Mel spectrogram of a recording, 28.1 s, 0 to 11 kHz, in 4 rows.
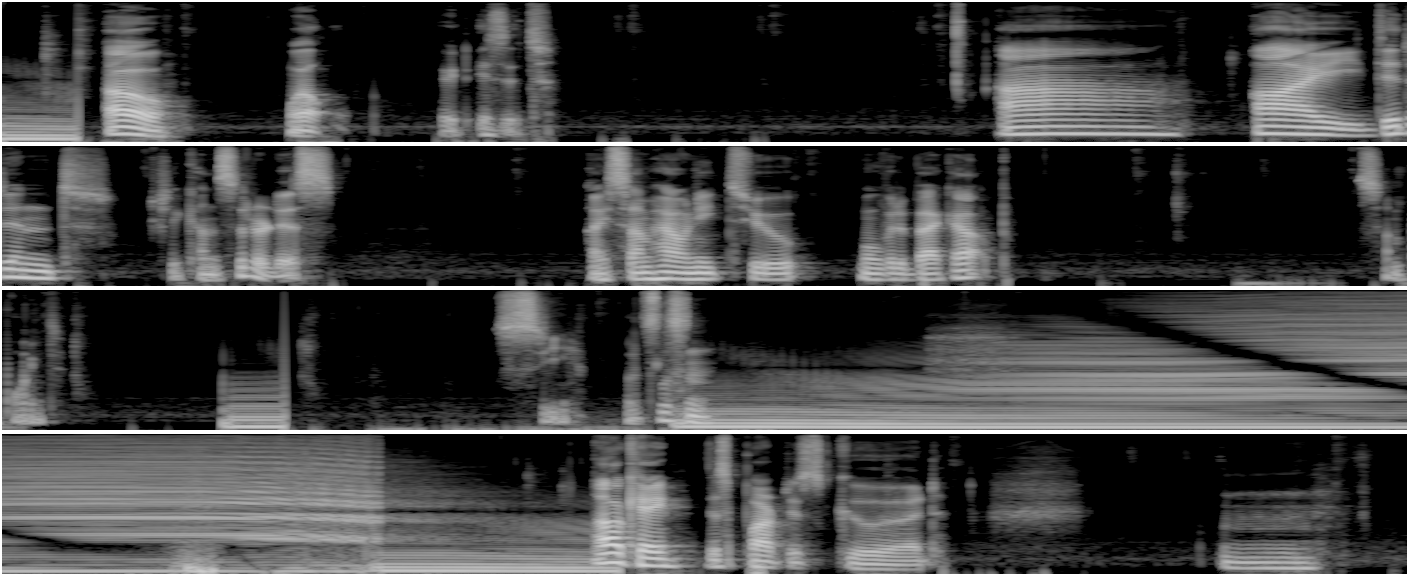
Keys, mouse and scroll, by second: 0.2 ctrl+d, 0.4 space, 0.8 click, 1.4 ctrl+scroll down 2, 2.6 d, 3.0 click, 3.7 click, 4.5 click, 6.2 ctrl+scroll up 2, 7.4 click, 9.1 click, 10.0 click, 10.9 shift+right click, 11.7 shift+click, 13.3 click, 14.2 click, 14.3 space, 15.4 space, 15.5-16.0 scroll down 2, 16.7 ctrl+click, 17.2 space, 23.7 g, 23.9 ctrl+scroll down 1, 24.2 ctrl+space, 25.1-26.0 drag, 26.0 scroll up 2, 26.7-27.9 drag, 28.0 scroll down 3.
